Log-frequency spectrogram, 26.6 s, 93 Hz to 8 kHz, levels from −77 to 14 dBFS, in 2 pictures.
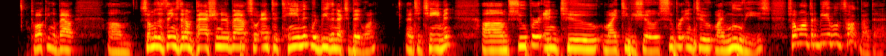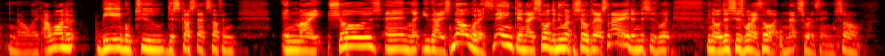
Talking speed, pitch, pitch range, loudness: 200 wpm, 170 Hz, 155-200 Hz, -18 LUFS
